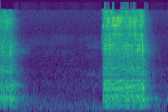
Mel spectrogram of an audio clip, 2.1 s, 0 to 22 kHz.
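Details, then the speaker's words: 2004 Hyosung GT250 Comet with roughly 12-year-old battery, before jump pack attached: two short starter chatters, just clicking with no cranking; battery holds some charge but too weak to turn engine. "I mean the battery holds a bit of a charge but it's not enough let me see let me see if you everything's attached let's just listen it's not gonna fire it's just gonna click"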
